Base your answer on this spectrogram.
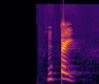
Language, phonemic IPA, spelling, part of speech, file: Tamil, /mʊʈːɐɪ̯/, முட்டை, noun, Ta-முட்டை.ogg
- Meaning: 1. egg 2. anything that looks like an egg; ovoid 3. ovum 4. zero; a score of zero 5. oval, spheroid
